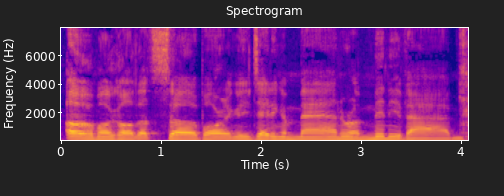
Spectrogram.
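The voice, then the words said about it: Poor impression of a TV character. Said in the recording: “that was a terrible Miranda impersonation”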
